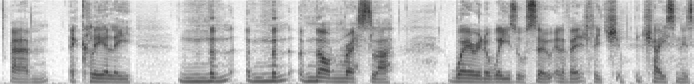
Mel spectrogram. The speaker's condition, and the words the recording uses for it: Stuttering. Sometimes I stutter and I sputter, like the words are catching.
